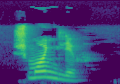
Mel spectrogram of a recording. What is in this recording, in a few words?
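"шмоньлив", Komi, female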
